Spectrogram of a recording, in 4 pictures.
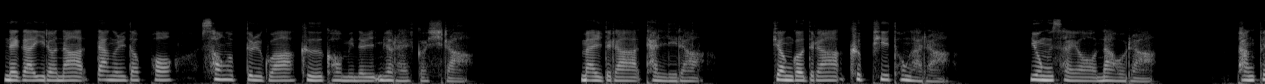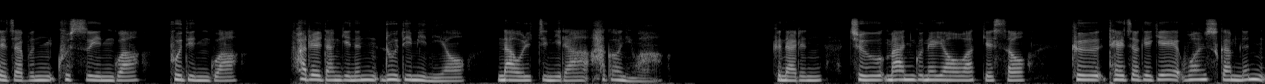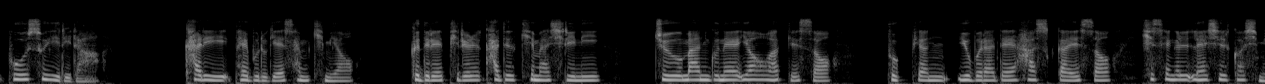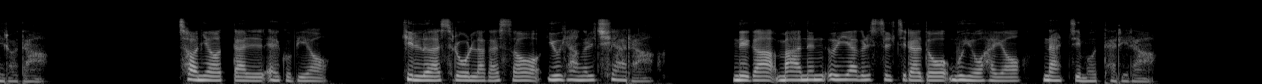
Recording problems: high frequencies cut off; noticeable; nothing above 8 kHz

